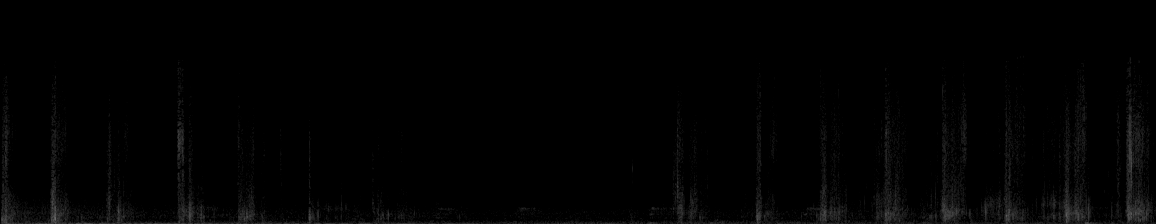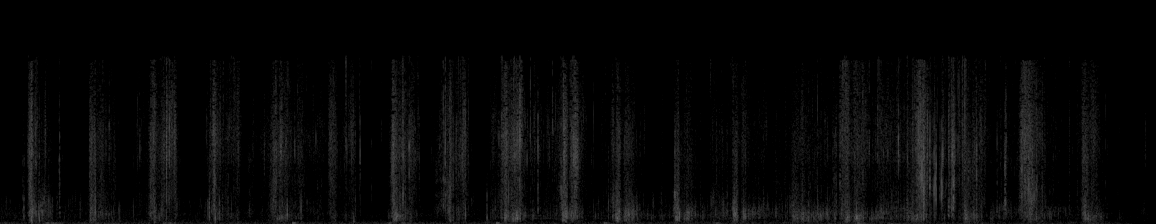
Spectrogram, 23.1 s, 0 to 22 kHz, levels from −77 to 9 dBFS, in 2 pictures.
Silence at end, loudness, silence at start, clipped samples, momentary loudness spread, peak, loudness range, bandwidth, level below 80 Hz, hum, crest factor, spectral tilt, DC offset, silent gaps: 0 s; -50 LUFS; 0 s; under 0.1%; 19 LU; -20 dBFS; 15 LU; 17 kHz; -68 dBFS; none; 32 dB; -1 dB/octave; under 0.1%; none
